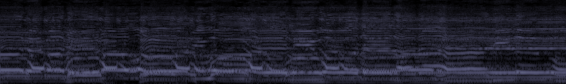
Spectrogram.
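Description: Male a cappella ensemble singing a Georgian polyphonic folk song: one voice holds a steady drone while the top voice leaps up and down in quick yodel-like breaks, the other voices moving around it.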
